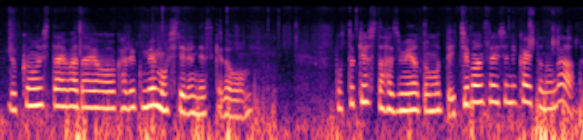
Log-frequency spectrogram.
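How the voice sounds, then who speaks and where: A woman's high-pitched voice with a dark, mellow tone, fairly quick, with ordinary pitch variation and big swings in loudness. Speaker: podcaster. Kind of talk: casual solo monologue. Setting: outdoors on a walk.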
